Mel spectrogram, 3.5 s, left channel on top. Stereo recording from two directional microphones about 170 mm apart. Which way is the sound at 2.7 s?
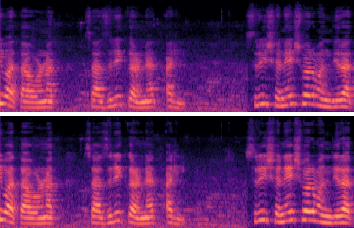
20° right (ahead or behind).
